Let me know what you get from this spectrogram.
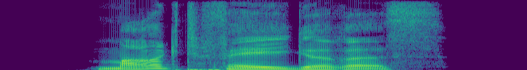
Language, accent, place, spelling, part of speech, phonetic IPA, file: German, Germany, Berlin, marktfähigeres, adjective, [ˈmaʁktˌfɛːɪɡəʁəs], De-marktfähigeres.ogg
- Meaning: strong/mixed nominative/accusative neuter singular comparative degree of marktfähig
